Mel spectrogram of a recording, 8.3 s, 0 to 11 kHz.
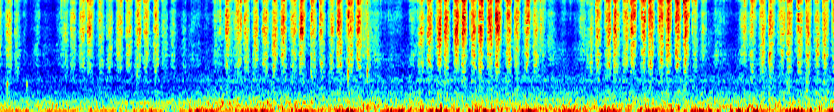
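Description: Coarse 80-grit sandpaper sanding a hardened super-glue filler repair on a hard plastic e-brake handle: a continuous scratchy rasp, broken by short pauses about every one and a half to two seconds.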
